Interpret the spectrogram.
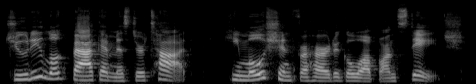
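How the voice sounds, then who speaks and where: A woman reads a children's book aloud. Her voice is bright and sits at an average pitch. She narrates expressively and addresses her young listeners directly.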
